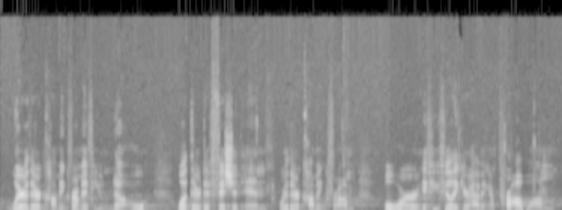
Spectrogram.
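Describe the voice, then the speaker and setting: A woman's voice: on the low side, vocal fry, long reverb tail. A woman veterinarian answering audience questions at a live presentation, conversational with frequent ums, and losing her voice. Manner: conversational, many um fillers, practical.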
